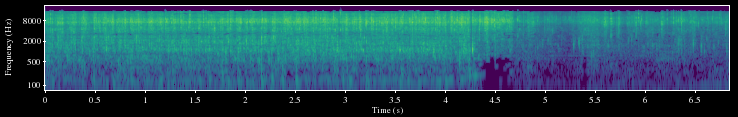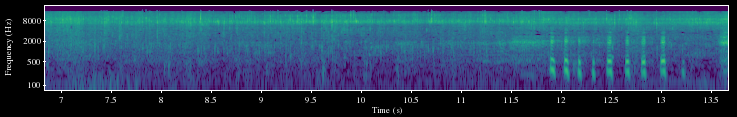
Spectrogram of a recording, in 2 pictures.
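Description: Water spraying hard from a garden hose spray nozzle, a steady hiss that falls away sharply about four seconds in, leaving a fainter trickle of water.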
